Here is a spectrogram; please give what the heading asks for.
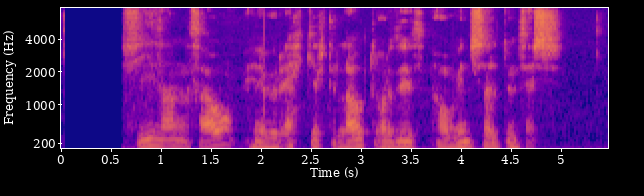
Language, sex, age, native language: Icelandic, male, 70-79, Icelandic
